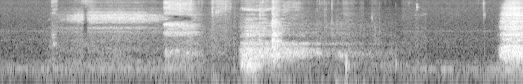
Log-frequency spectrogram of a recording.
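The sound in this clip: A deep breath taken during a guided pause before reading a text line by line: a few breathy, hissing bursts with quiet gaps between them, ending in a louder, stronger exhale.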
